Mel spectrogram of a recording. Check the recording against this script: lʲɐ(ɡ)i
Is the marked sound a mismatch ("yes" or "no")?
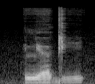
no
